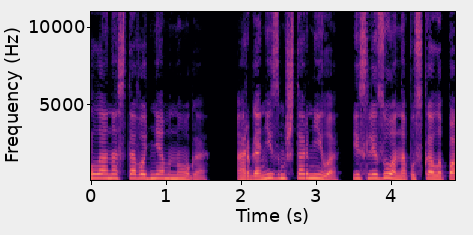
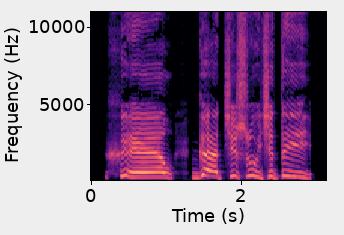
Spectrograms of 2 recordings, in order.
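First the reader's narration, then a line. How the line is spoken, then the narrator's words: Shouted. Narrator (Russian): кричала Доменика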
